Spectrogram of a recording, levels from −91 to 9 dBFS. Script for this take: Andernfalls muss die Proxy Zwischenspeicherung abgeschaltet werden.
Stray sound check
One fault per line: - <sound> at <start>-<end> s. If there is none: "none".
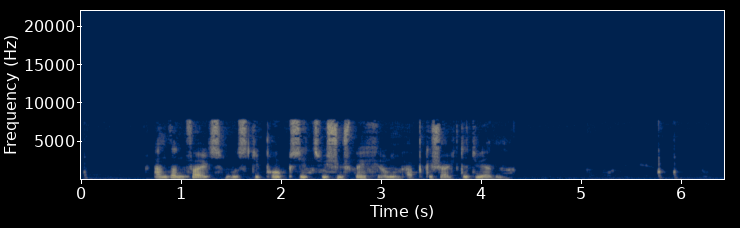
none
